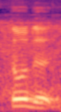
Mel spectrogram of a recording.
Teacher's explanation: دال کے اوپر قلقلہ ہو رہا ہے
